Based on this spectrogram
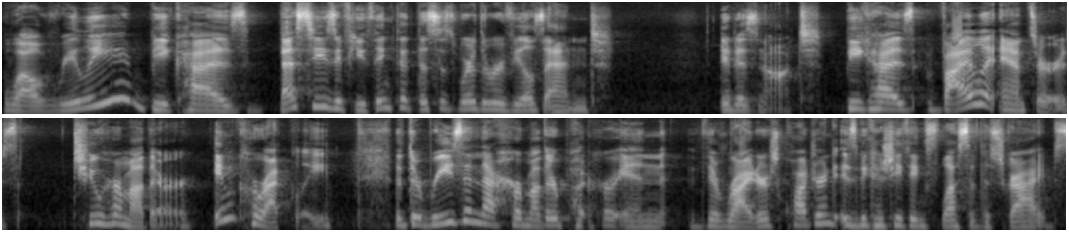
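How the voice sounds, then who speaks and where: A woman speaks in a medium pitch with ordinary pitch variation and an animated tone. The recording is very clean, with a silent background. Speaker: book podcast co-host. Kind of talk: casual chat. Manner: fast.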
